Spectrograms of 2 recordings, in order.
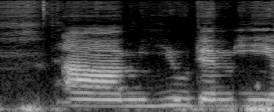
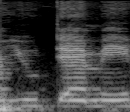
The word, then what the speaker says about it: Udemy: discussions things like Coursera udemy are you demi depending on how you pronounce it EDX Udacity all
